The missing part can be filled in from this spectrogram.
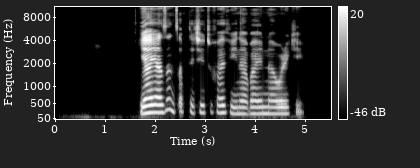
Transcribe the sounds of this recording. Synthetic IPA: jaː˨jaː˨zɐ˦˨nsʼɐ˦b̚tɐ˨t͡ʃeː˦tʊ˦ɸaː˦ɸiː˨na˦baː˦jɐ˦nːa˦wɐ˦ɽkʲʰḛː˨

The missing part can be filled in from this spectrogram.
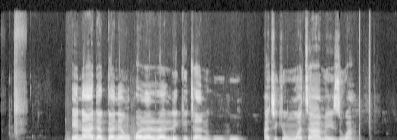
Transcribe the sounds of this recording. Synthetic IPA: ʔɪ˦naː˨da˨ɡɐ˦nɪ˦ŋkʷʼɐ˨ɽɐ˦ɽːɐ˦nlɪ˦kʲɪ˦tɐ˨nɦuː˨ɦuː˦ | ʔa˨t͡ʃɪ˦kʲɪ˦ŋwɐ˦ta˦ma˨jzʊ˦waː˨

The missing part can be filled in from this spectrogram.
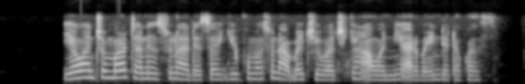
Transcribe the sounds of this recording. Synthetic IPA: jɐ˦wɐ˦nt͡ʃɪ˦mːɐ˦rtɐ˨nɪ˦˨nsʊ˦naː˨da˨sa˦wkʲʼiː˦kʷʊ˦ma˦sʊ˦naː˨ɓɐ˦t͡ʃeː˨waː˨t͡ʃɪ̥˦kʲɪ˦ŋʔa̰˨wɐ˦nːiː˦ʔa̰˨rbɐ˨ʔɪ˦nda˨tɐ˦kʷɐ˨s

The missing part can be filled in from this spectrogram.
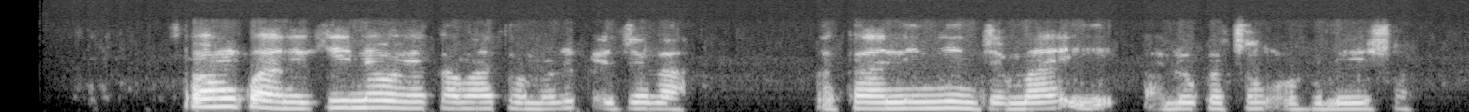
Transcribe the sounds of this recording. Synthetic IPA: sʼɐ˦hɔ˦ŋkʷaː˨nɐ˨kʲiː˦nɐ˦wa˨jaː˦ka˨maː˦ta˨mʊ˨ɽɪ˦ɓʼe˨d͡ʒɪ˦ɽaː˨ | sɐ̰˨kaː˦nɪ˦ɲjɪ˦nd͡ʒɐ˨maː˦ʔḭː˨ʔa˨loː˦kɐ˨t͡ʃɪ˦ŋʔo˨bʊ˨leː˦ʃɔ˨ŋ

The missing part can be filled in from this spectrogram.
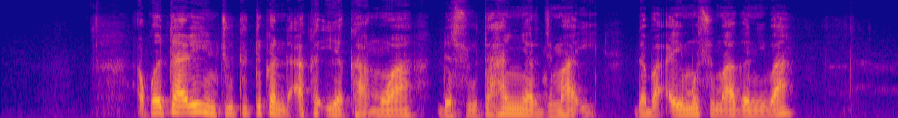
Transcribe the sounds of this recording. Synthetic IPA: ʔa˨kʷa˦jtaː˦ɾiː˦hɪ˨nt͡ʃuː˦tʊ˦tʊ˦kɐ˨nda̰˨ʔa˦ka˨ʔɪ˦ja˨ka̰ː˨mʊ˦waː˦da˨su˦ta˦ɦa˦ɲjɐ˨rd͡ʒɪ˨maː˦ʔḭː˨ | da˨ba̰ː˨ʔa˨ji˦mʊ˦su˨maː˦ɡɐ˨niː˦ba˦ʔ

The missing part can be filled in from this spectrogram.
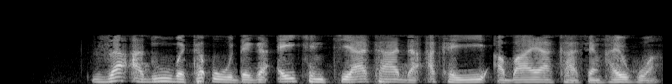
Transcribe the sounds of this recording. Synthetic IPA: zaː˦ʔa˨duː˦ba˨tʰɐ˦ɓoː˨dɐ˨ɡa˨ʔa˦jkʲɪ˨ntɪ˨jaː˦tʰaː˦da˨ʔa˦kʰa˨ji˦ʔa˨baː˦ja˦kaː˨ɸɪ˦ŋha˦jɦʊ˨wa̰ː˦

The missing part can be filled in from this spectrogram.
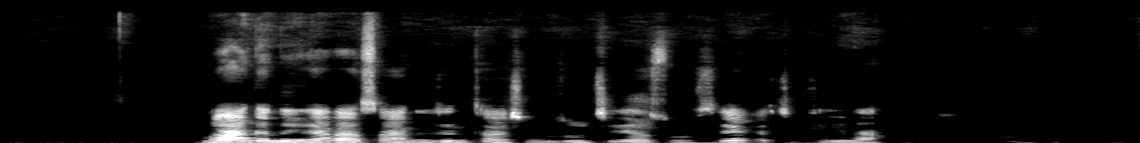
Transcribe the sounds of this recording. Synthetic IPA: maː˦ɡɐ˨ni˦ŋjɐ˦naː˨saː˦˨ni˦d͡ʒɪ˦ntʰaː˦ʃɪ˨nzuː˦t͡ʃɪ˨jaː˦so̰ː˨se˦ʔa˨t͡ʃɪ˦kʲiː˨la˦

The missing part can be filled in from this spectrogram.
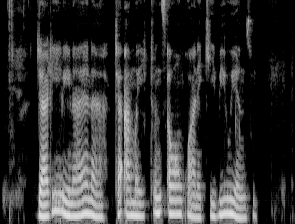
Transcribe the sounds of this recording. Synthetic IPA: d͡ʒaː˨ɾiː˦ɾiː˨naː˦jɐ˦naː˨ta̰˦˨ʔa˨ma˨jtʊ˦nsʼɐ˦wɔ˦ŋkʷa̰ː˨nɐ˨kʲiː˦bɪ˦ju˦jɐ˨nzu˦ʔ

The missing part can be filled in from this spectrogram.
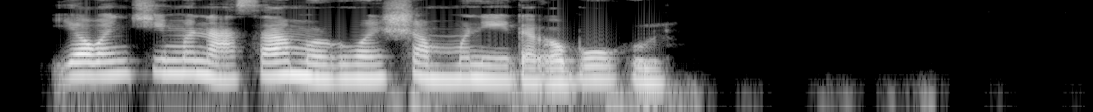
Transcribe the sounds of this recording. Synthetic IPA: jɐ˦wɐ˦nt͡ʃiː˦mʊ˦naː˨saː˦mʊ˨nɽʊ˦wɐ˦nʃɐ˦mːu˦neː˨dɐ˨ɡa˨boː˦hʊ˨l

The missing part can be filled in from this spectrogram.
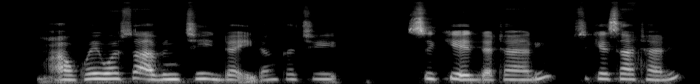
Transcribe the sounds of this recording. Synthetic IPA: ʔa˨kʷa˦jwɐ˦su˦ʔa˨bɪ˦nt͡ʃi˦da˨ʔɪ̰˨dɐ˦ŋka˦t͡ʃe˦ | sʊ˦kʲeː˨da˨taː˨ɽeː˦ | sʊ˦kʲeː˨saː˦˨tʰaː˨ɽeː˦

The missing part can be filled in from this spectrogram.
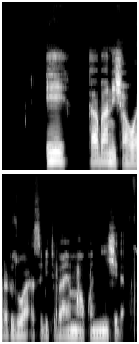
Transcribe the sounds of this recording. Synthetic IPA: ʔɛ˦ | ta˦baː˦ni˨ʃaː˦wɐ˦ɾɐ˨rzʊ˦waː˨ʔa˦sɪ˨bɪ˦tiː˨baː˦jɐ˦mːaː˨kʷɐ˨nːiː˦ʃɪ˦da˨ʔ

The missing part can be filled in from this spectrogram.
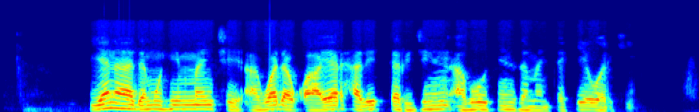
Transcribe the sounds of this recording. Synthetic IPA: jɐ˦naː˨da˨mʊ˦ɦɪ˦mːɐ˦nt͡ʃiː˨ʔa˨ɡʷɐ˦da˨kʷʼaː˨jɐ˦rha˨lɪ˦tːɐ˨rd͡ʒɪ˦nɪ˦ŋʔa˨boː˦kʲɪ˦nzɐ˨mɐ˨ntɐ˨kʲeː˦wɐ˨rkʲiː˦ʔ

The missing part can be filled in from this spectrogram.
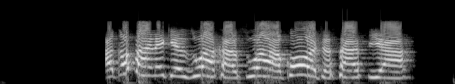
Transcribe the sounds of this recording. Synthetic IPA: ʔa˨kʼɐ˦ɸaː˨nɐ˦kʲeː˨zʊ˦waː˨kaː˨sʊ˦waː˦ʔa˨kʷoː˦wɐ˨t͡ʃe˨saː˦ɸɪ˦jaː˦

